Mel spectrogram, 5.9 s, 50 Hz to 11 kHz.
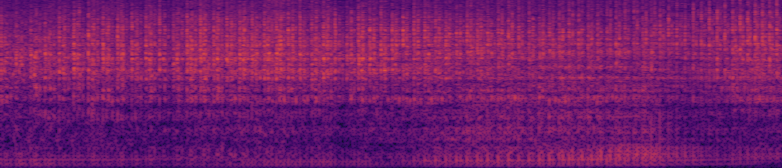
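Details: Ford 351W V8 with a spun rod bearing, abused: a rough, rattly idle with rapid metallic tapping riding the firing beat, a rod knock.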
